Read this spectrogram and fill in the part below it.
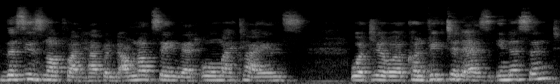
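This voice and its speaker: A woman speaks at a moderate pace and medium pitch, with fairly even intonation. There is noticeable background noise and audible room echo. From South Africa, Cape Flats. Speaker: candidate attorney. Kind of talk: interview.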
